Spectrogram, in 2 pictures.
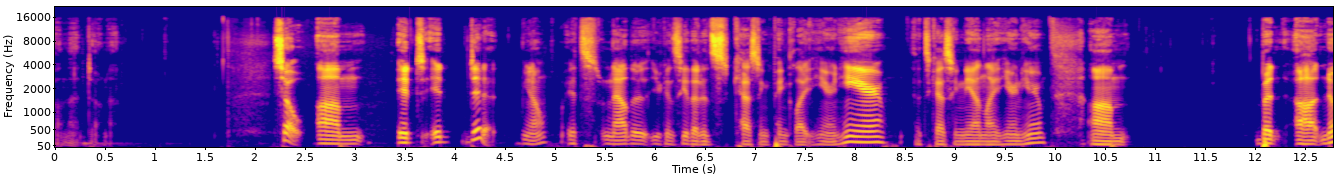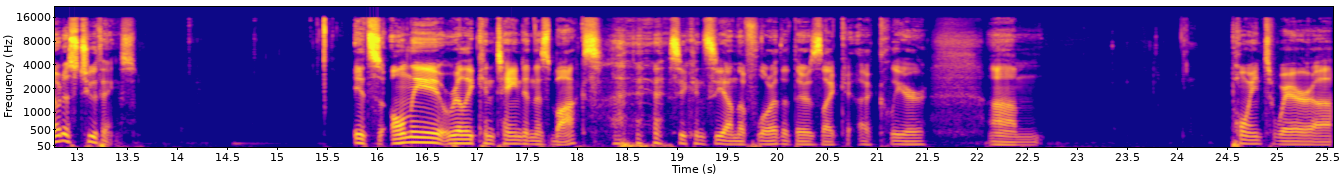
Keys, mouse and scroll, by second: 10.1-11.3 middle drag.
